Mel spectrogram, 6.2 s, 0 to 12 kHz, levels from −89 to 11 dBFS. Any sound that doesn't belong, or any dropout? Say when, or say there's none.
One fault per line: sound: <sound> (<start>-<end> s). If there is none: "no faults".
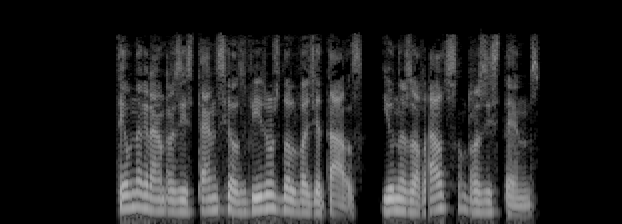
sound: dropout (4.3-4.3 s)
